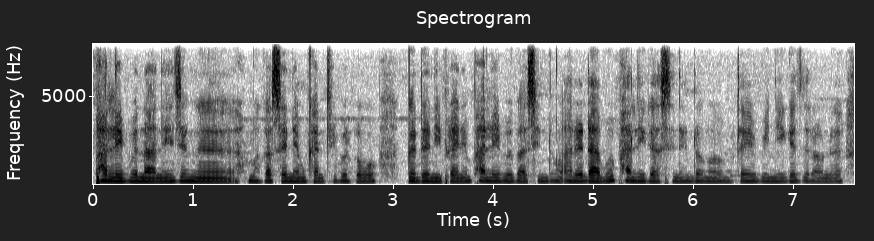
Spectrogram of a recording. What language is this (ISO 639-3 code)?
brx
